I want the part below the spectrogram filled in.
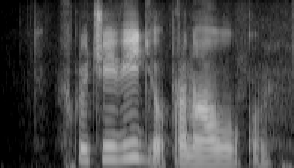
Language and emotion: Russian, sad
